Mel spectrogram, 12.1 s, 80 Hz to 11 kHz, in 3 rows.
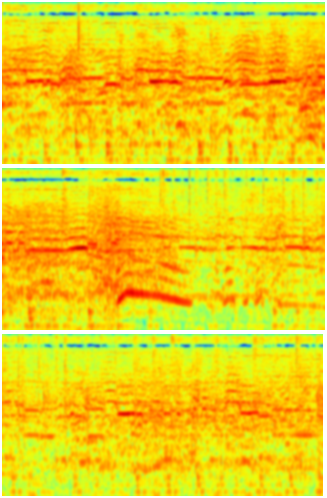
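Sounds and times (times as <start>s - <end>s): reedy shawm melody: 0.0s - 12.0s.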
